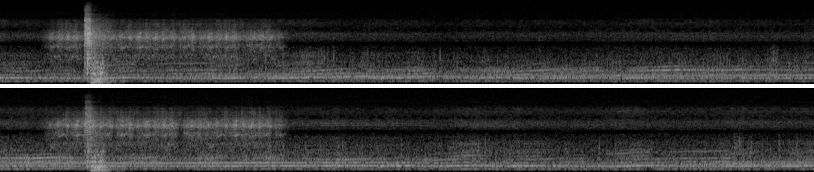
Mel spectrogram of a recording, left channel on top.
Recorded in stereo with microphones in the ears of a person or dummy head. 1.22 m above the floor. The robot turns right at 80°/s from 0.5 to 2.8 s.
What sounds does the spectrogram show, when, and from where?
0.8 s a gunshot: 45° left, 1.0 m; by 1.3 s 80° left, 1.0 m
